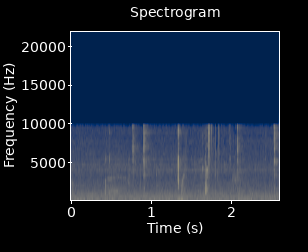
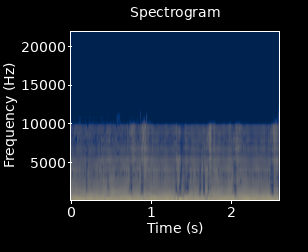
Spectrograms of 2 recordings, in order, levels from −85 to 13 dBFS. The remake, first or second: second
